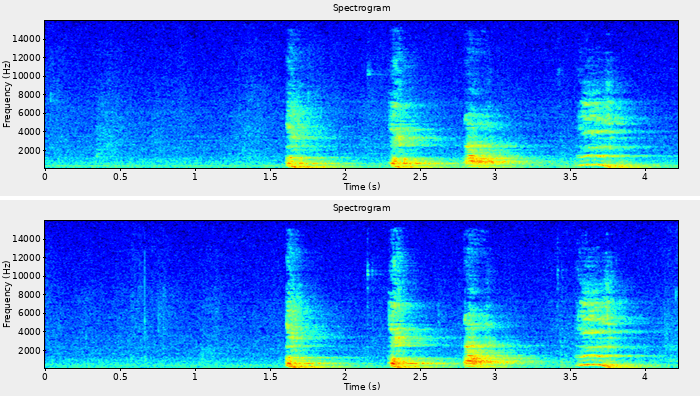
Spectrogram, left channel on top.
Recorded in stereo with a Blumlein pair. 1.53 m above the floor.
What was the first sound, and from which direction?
A shout, 25° right.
